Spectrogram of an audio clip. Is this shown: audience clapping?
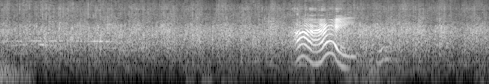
yes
